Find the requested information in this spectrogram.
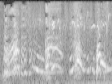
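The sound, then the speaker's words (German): Puppies whimper in a run of four high, whining yips, each bending up and down in pitch, with small gaps between them. “Oh, die armen Hundebabys.”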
